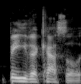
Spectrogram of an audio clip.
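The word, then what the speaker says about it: Belvoir: the nearby b and it's beaver castle it's spelt belfa but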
